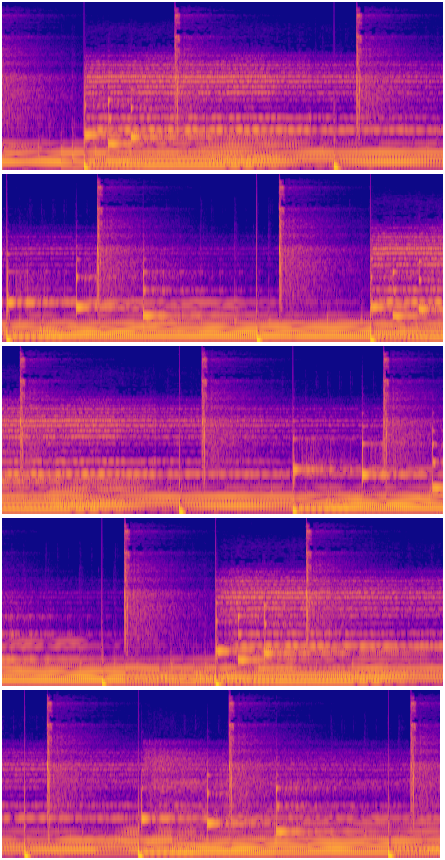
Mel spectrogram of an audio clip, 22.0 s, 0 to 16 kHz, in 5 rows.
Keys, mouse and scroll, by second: 3.9 b, 5.8 s, 9.8-11.5 right drag, 10.8 b, 13.5 s, 17.2-18.9 drag, 19.8-21.5 right drag, 20.7 b.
